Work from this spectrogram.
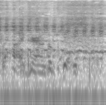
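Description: Young goats on a small family farm bleat in short, wavering calls, several in quick succession at close range over a low constant hum, with no clear talk.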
